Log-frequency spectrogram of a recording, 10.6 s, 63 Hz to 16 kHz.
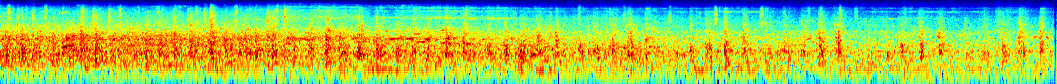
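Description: Miniature 15-inch gauge steam train and its carriages running past, wheels clicking over the rail joints, fading as it moves away.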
